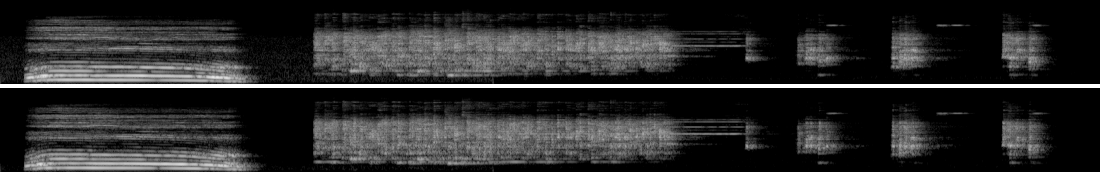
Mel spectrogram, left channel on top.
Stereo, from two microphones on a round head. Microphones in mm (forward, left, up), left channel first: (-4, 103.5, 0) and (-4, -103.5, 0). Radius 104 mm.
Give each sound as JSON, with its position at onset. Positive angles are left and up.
{"t": 0.2, "sound": "a shout", "side_deg": 40, "distance_m": 5.5}
{"t": 3.1, "sound": "typing on a keyboard", "side_deg": -5, "distance_m": 3.0}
